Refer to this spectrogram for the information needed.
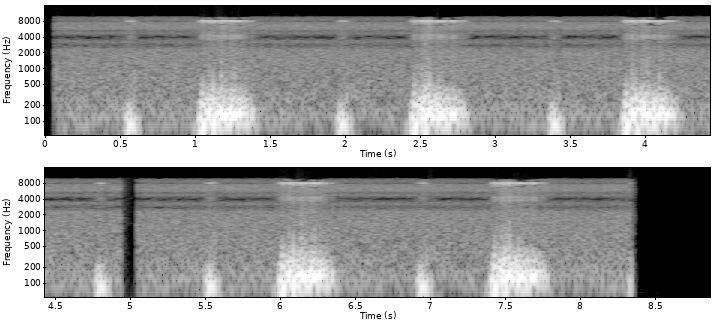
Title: Ausculta cardiaca e pulmonar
